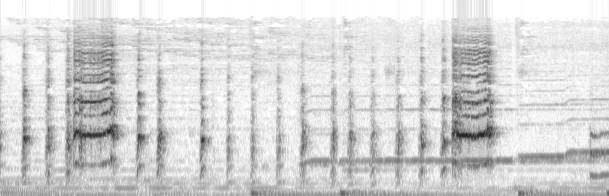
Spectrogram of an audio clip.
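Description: Hen clucking in a quick run of short calls, with two louder drawn-out squawking calls, one about a second in and one near the end.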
